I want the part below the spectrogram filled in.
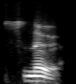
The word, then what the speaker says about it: snø: So, Yeah, that's pronounced as an Ø, so it's Norsk snø.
